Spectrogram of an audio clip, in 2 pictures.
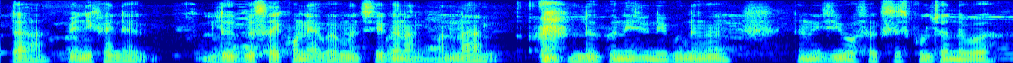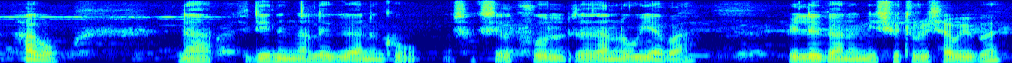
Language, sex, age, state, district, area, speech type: Bodo, male, 18-30, Assam, Udalguri, rural, spontaneous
